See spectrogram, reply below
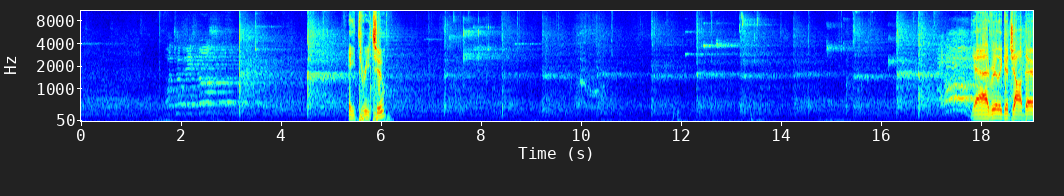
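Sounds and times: sneakers squeaking on court floor: 7.0s - 17.1s.

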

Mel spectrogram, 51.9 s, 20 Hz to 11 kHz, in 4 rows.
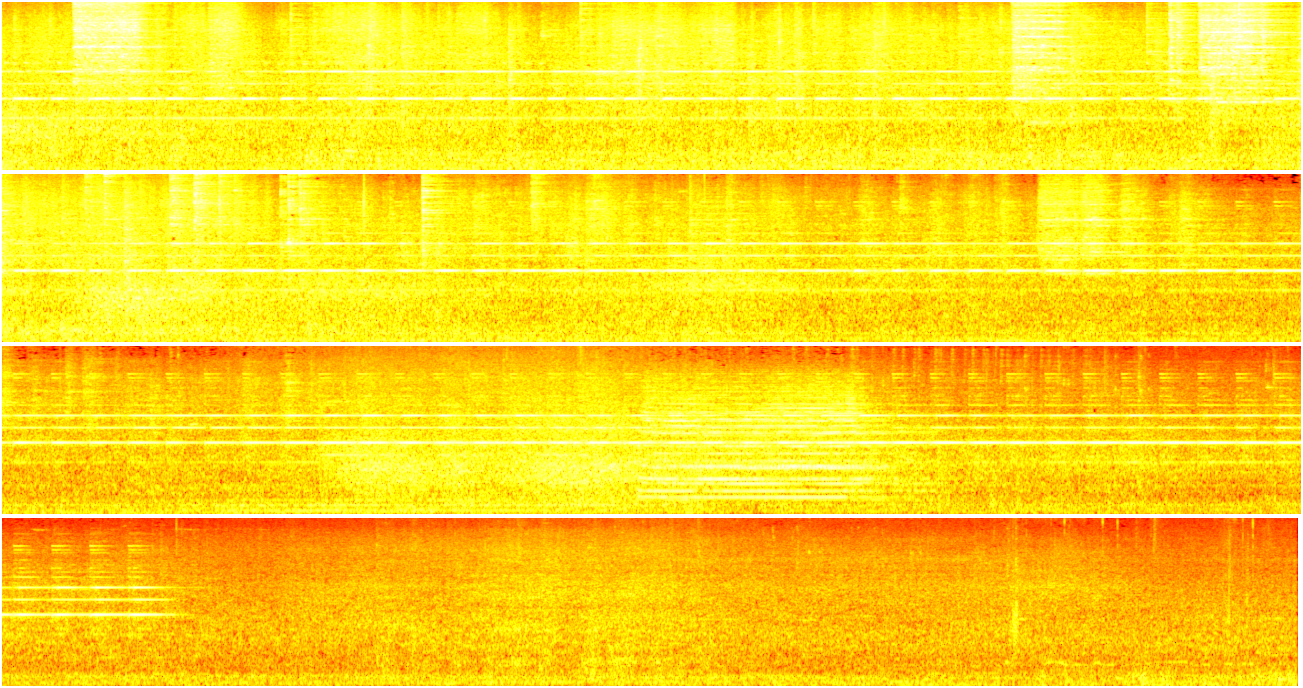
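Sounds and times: freight train wheels clattering: 0.0s - 40.3s
electronic crossing bell ringing: 0.0s - 40.8s
train horn pulses: 32.4s - 35.1s.

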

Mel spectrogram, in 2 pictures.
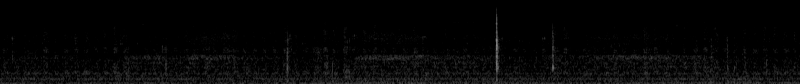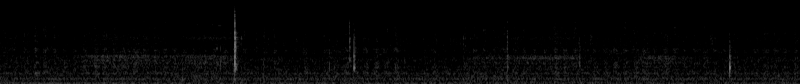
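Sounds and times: electric clock humming: 0.0s - 16.0s
sharp clicks: 4.9s - 5.7s.

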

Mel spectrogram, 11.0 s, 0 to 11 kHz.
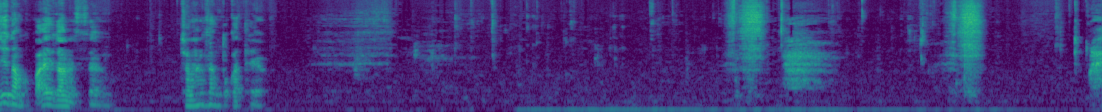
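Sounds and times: person blowing nose: 9.5s - 9.8s.

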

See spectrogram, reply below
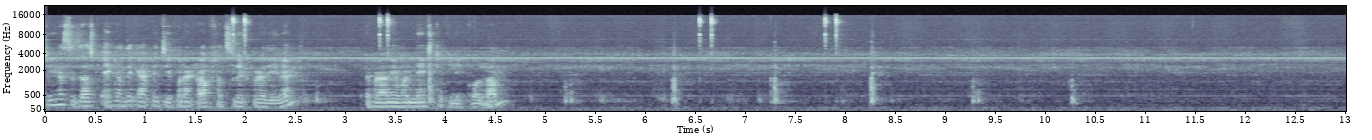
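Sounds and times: low steady hum: 0.0s - 13.0s
computer mouse clicks: 1.8s - 2.1s, 3.3s - 4.0s, 6.2s - 8.1s.

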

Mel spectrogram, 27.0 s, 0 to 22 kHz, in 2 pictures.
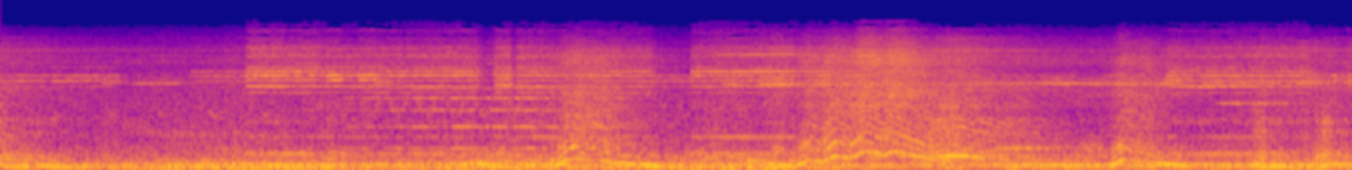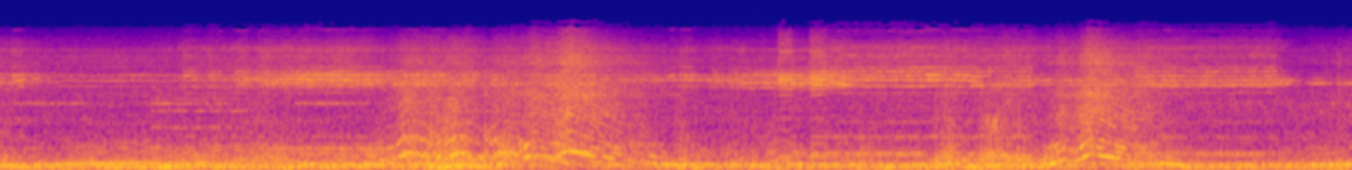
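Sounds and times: motorcycle engines revving: 0.0s - 27.0s.

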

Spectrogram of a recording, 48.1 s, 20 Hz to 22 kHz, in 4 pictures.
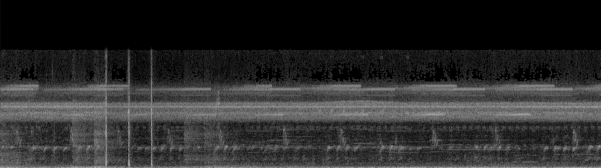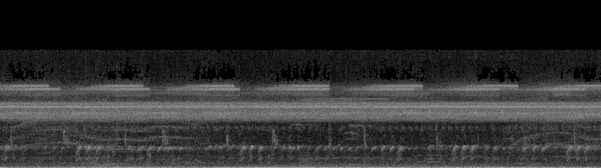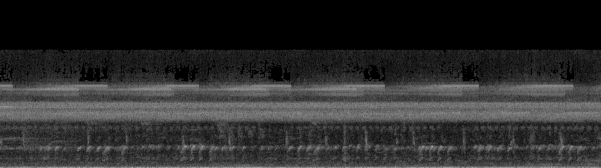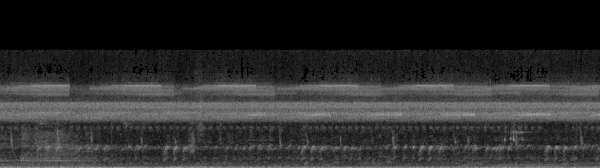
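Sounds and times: high-pitched insect hum: 0.0s - 48.0s
rapid insect chirps: 0.0s - 48.0s
pulsing insect buzz: 33.6s - 40.4s.

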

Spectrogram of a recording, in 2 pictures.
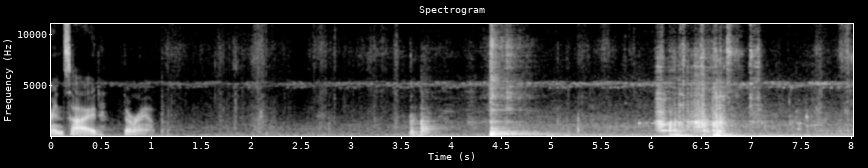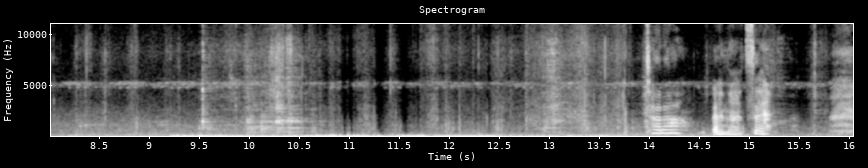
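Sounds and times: crickets trilling: 0.0s - 16.0s
metal ramp knocking and clanking: 3.6s - 5.4s
tire scraping on metal: 3.7s - 7.1s, 9.5s - 11.2s, 12.4s - 13.8s.

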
